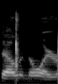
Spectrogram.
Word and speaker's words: Illinois: Okay, first off, I'm going to give you a round of applause, because you actually pronounced Illinois right this time.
